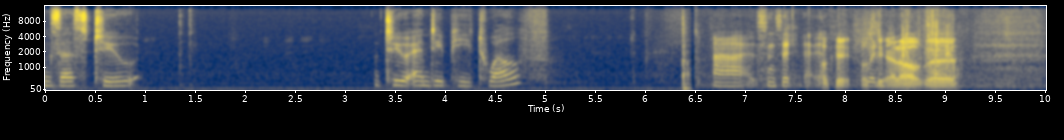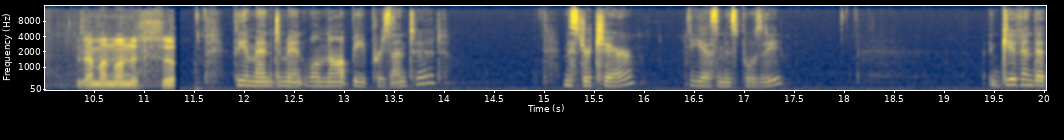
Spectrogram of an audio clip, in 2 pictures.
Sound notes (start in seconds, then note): 0.1 speaking French; 14.5 speaking French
